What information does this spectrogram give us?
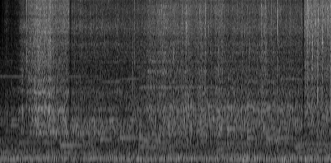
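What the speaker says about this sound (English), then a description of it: "I'm gonna grill the burgers" Hamburger steak patty sizzling on a hot grill, a steady close crackling hiss that swells louder at the start and again near the end.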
